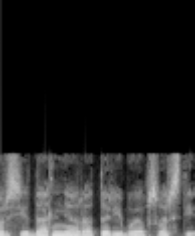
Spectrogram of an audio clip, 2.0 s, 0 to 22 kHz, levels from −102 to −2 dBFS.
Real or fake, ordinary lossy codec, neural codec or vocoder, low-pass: real; AAC, 24 kbps; none; 10.8 kHz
